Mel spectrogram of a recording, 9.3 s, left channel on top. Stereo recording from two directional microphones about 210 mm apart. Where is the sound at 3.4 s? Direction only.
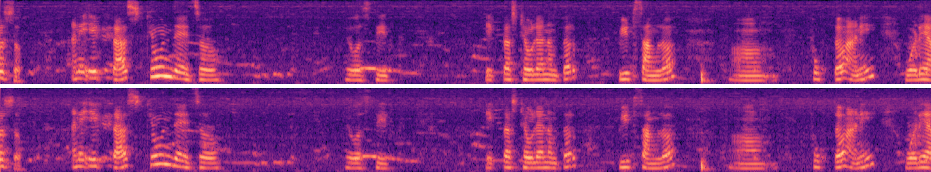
35° left (ahead or behind).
